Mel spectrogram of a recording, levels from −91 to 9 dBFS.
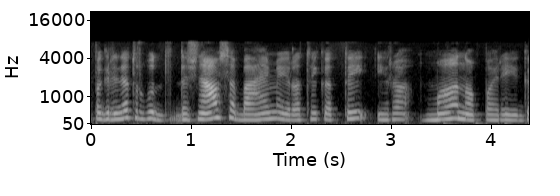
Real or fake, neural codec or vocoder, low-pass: real; none; 7.2 kHz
